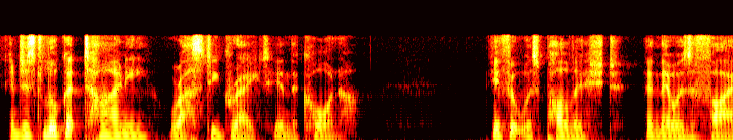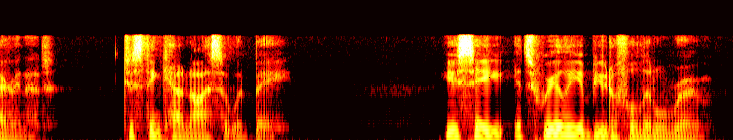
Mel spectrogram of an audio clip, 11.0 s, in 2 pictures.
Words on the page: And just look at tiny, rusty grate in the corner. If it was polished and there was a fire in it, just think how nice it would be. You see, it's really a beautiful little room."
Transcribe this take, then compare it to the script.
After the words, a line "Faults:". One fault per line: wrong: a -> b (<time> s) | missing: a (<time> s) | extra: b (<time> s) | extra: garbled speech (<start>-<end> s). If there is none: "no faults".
And just look at tiny, rusty grate in the corner. If it was polished and there was a fire in it, just think how nice it would be. You see, it's really a beautiful little room."
Faults:
no faults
